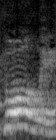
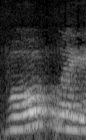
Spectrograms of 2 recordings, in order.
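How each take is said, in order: First: VÔLEI with a loud, stretched VÔ; vôlei in one word, strong first syllable; stress on first syllable. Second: VÔLEI split into VÔ, pause, LEI; vôlei slowly broken before LEI; syllable by syllable. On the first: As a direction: punch the VÔ in vôlei. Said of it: "A sílaba tônica é o vô". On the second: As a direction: separate the two syllables of vôlei. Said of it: "aqui a gente tem um ditongo". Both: Shown as a demonstration.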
